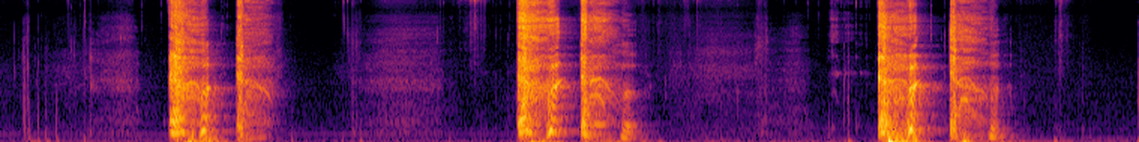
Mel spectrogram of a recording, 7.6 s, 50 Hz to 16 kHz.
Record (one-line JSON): {"three_cough_length": "7.6 s", "three_cough_amplitude": 31505, "three_cough_signal_mean_std_ratio": 0.29, "survey_phase": "alpha (2021-03-01 to 2021-08-12)", "age": "45-64", "gender": "Female", "wearing_mask": "No", "symptom_none": true, "smoker_status": "Never smoked", "respiratory_condition_asthma": false, "respiratory_condition_other": false, "recruitment_source": "REACT", "submission_delay": "3 days", "covid_test_result": "Negative", "covid_test_method": "RT-qPCR"}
